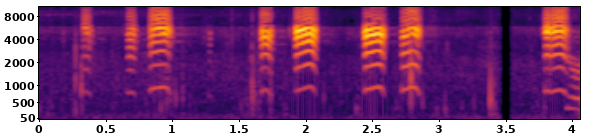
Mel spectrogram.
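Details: Siberian Husky named Aurora playing outside in a blizzard, eager for company, lets out a rapid run of short, bright, bent yips and barks, about eight bursts in four seconds, with soft snowy background hush.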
